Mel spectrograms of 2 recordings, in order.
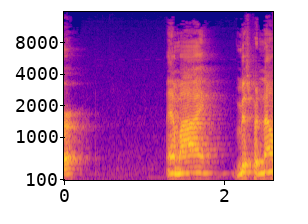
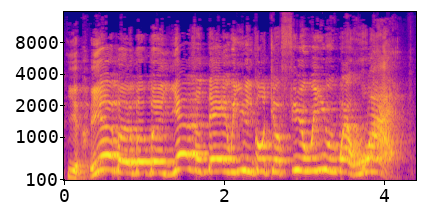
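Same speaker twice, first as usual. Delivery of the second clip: much higher, louder protest; mock objector; 6 dB louder than usual. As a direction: stammer out the objection. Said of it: "pretend objector interrupts".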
